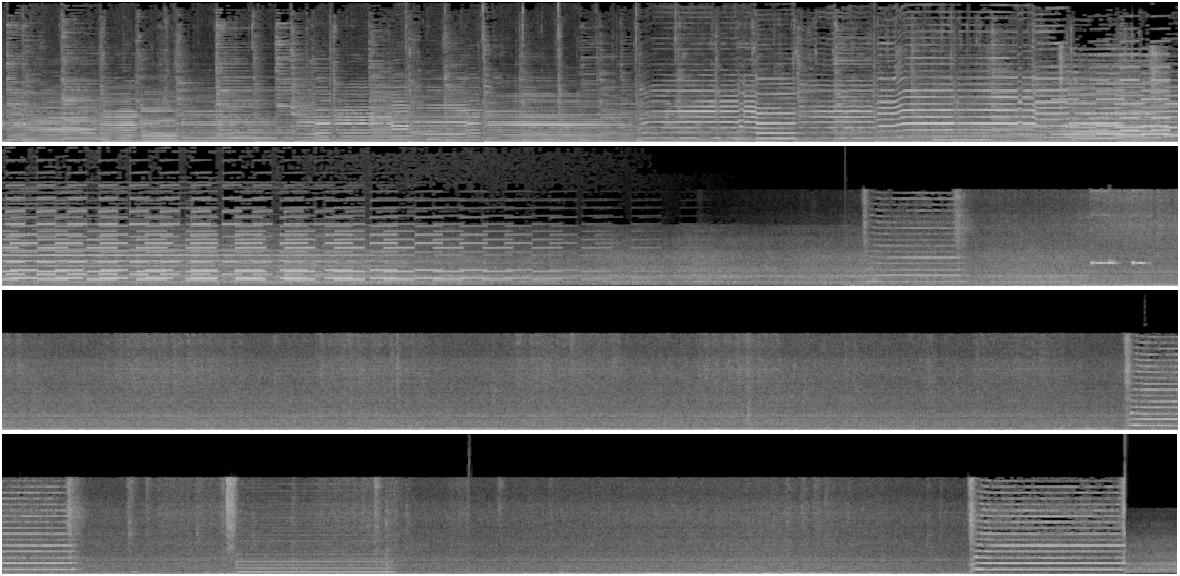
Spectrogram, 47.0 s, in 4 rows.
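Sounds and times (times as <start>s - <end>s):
lower tone: 0.0s - 29.6s
train running rumble: 0.0s - 47.0s
high tone: 8.3s - 19.0s, 20.3s - 21.6s.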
